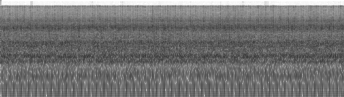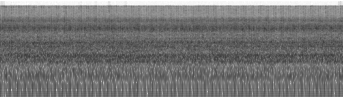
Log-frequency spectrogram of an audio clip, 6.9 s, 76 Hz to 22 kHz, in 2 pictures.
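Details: 22 HP single-cylinder diesel after repair of a worn rocker arm shaft and broken rocker bush, grinding of the head for low compression, and tappet setting. Even rapid thumping beat with no loose knock: normal, healthy idle.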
